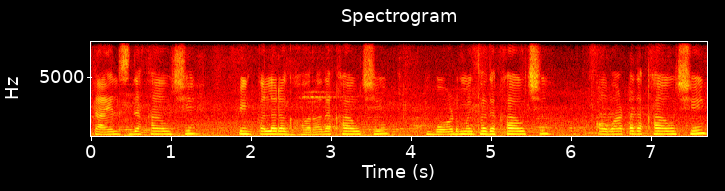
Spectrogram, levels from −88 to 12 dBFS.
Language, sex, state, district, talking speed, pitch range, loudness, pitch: Odia, female, Odisha, Khordha, 95 wpm, 205-230 Hz, -14 LUFS, 225 Hz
